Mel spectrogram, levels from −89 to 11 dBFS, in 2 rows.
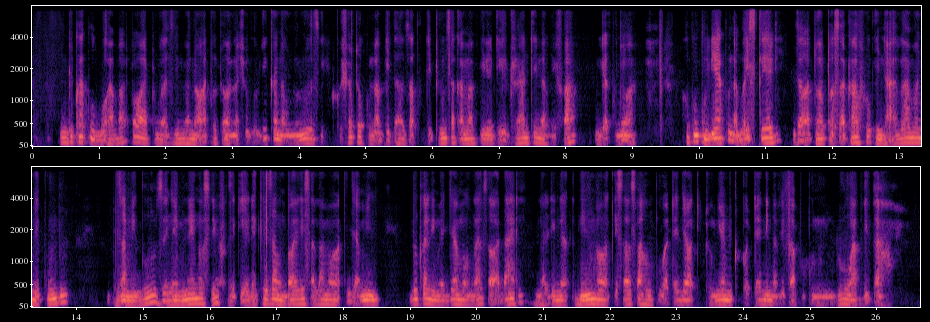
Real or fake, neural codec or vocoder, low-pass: fake; codec, 16 kHz, 2 kbps, FreqCodec, smaller model; 7.2 kHz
